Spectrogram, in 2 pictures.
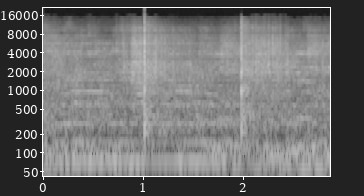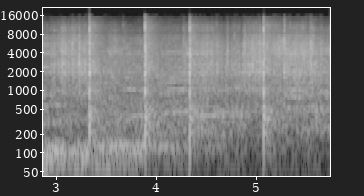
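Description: Aerial firework shells bursting in a fireworks display: a sharp bang roughly every half second to a second, about eight in all.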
